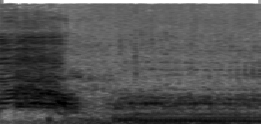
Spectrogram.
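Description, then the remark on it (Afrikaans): A loud, brassy elephant trumpet blares for half a second, then gives way to a low, throbbing rumble that pulses steadily to the end as elephants communicate. No one speaks. “Olifante kan ook kommunikeer met hierdie geluide en dan kan hulle ook met eh, lae frekwensie geluide kommunikeer wat ons nie kan hoor nie, maar hulle kan mekaar hoor.”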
